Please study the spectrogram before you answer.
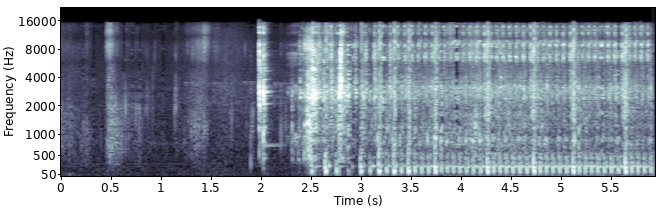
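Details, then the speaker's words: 1928 Maytag Multi-Motor Model 92 two-stroke single, after condenser replacement and plug gap reduced to about 0.015: fires after a pull and settles into a brisk, steady pop-pop-pop, about two beats per second; runs well, dripping slight fuel. "okay but it's certainly working sounds good runs good starts easily"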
